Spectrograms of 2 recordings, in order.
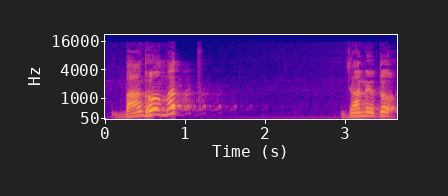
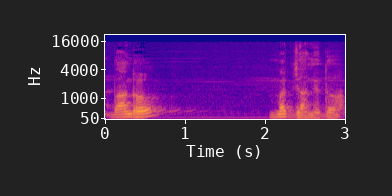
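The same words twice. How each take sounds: First: Slow "बांधो मत" rising high and loud, long pause, then "जाने दो"; "मत" joined to "बांधो", lifted before the break; pause after मत. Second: "मत" joined to "जाने दो" after a clear break; pause after बांधो. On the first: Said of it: "उसको अर्थ समझ में नहीं आया". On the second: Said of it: "अब लिख दिया पर्ची पर". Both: Shown as a demonstration.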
